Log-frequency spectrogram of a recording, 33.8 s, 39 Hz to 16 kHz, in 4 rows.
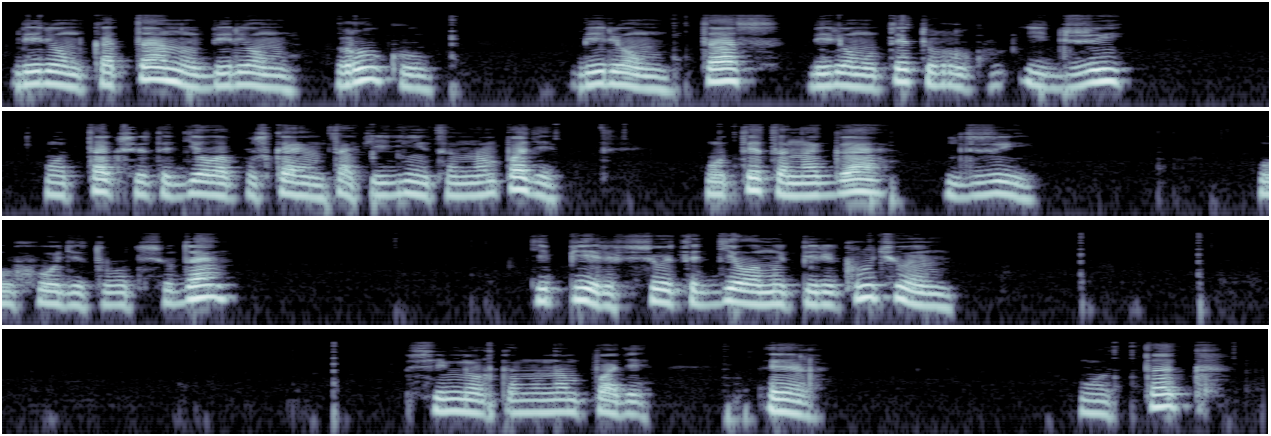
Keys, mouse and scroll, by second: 0.1 click, 2.1 shift+click, 6.8 shift+click, 6.8 g, 10.8 KP_1, 12.1 middle click, 13.1 click, 14.2 g, 16.5 middle click, 17.8 middle click, 20.0 middle click, 20.1 click, 22.6 shift+click, 24.9 middle click, 26.4 shift+click, 28.0 shift+click, 28.5 KP_7, 30.1 r, 33.4 middle click.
